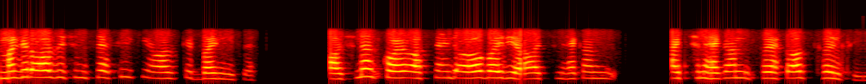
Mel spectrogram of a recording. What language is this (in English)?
Kashmiri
